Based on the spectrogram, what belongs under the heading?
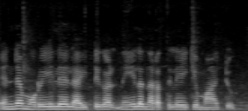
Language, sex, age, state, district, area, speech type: Malayalam, female, 45-60, Kerala, Alappuzha, rural, read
